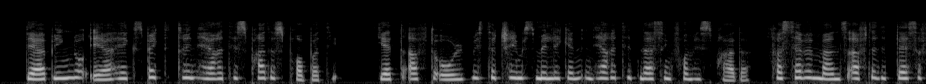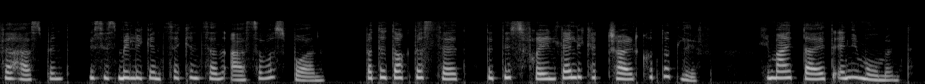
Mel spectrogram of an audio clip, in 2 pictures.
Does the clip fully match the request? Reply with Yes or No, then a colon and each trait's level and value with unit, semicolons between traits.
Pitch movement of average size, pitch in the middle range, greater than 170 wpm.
No: average, 3.2 semitones; very high, 275 Hz; average, 180 wpm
